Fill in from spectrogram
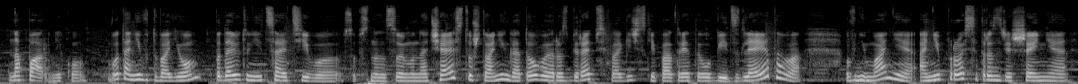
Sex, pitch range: female, 160-195 Hz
